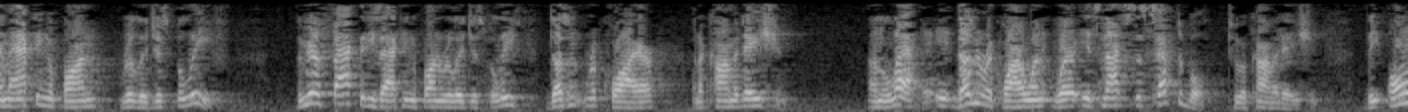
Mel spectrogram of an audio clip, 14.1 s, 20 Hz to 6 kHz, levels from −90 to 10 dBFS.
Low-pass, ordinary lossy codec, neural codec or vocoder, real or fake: 5.4 kHz; MP3, 48 kbps; none; real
